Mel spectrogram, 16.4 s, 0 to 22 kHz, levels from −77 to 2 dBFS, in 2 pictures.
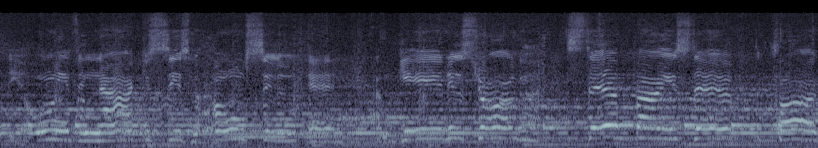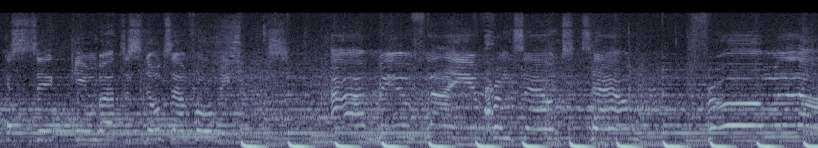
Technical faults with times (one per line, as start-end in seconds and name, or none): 0.00-16.36 low bit depth without dither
